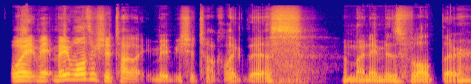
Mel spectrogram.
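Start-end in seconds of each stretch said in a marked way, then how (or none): 3.4-4.7 creepy put-on voice, quieter and slower. Suggesting to the others how Walter should talk on the podcast, creepy voice as Walter. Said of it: "He sounds like he wants to touch me".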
